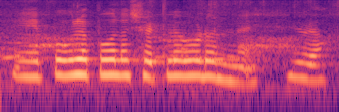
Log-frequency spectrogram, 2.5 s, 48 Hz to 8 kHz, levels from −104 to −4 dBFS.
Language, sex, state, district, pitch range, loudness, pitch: Telugu, female, Andhra Pradesh, Guntur, 235-260 Hz, -23 LUFS, 250 Hz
